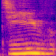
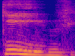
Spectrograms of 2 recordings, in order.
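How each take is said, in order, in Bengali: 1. শব্দটি j শব্দ দিয়ে শুরু হয়। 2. শব্দটি hard g শব্দ দিয়ে শুরু হয়। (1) "এটিকে আমরা জিভ উচ্চারণ করব না" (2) "তখন এটির উচ্চারণ অবশ্যই গ হবে"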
